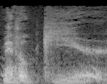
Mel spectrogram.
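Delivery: hushed, breathy, breathed-out game-hero voice. Recalling Metal Gear Solid while discussing stealth in games: David Hayter impression. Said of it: "Were you just imitating David Hayter?".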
